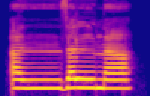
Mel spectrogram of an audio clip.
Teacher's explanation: کلمت وانزلنا میں نون ساکن ہے پھر حرف زے ہے، یہاں بھی حکم ہے اخفاء، تو ہم یہ حکم کو غنہ کے ساتھ ادا کریں گے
